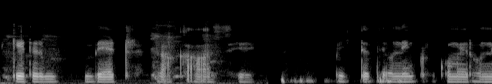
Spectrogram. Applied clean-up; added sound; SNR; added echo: none; Cough; 19 dB; none.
